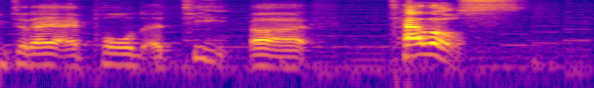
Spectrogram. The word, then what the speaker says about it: Telos: I pulled a Telos. Telos, not Telos. Telos. People get mad when I pronounce things.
